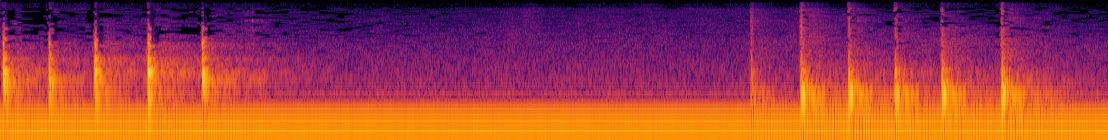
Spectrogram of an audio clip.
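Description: Two series of sharp knocks on a door: five quick raps, a pause of a few seconds, then another rapid run of about six knocks. No voices accompany them.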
